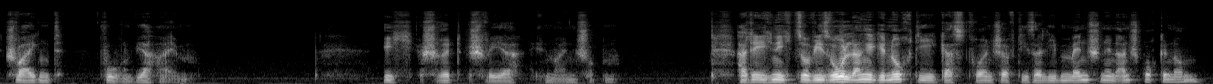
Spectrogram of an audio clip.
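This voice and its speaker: A man narrating a story in the first person in a calm, measured, soft-spoken manner. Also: sits low, husky. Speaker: audiobook narrator.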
